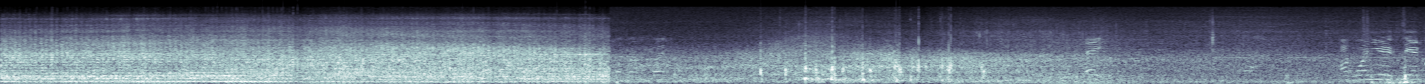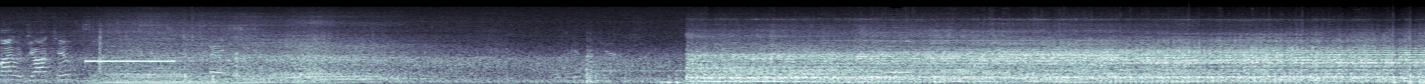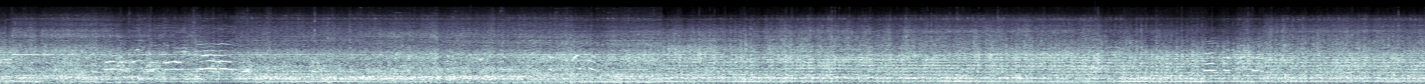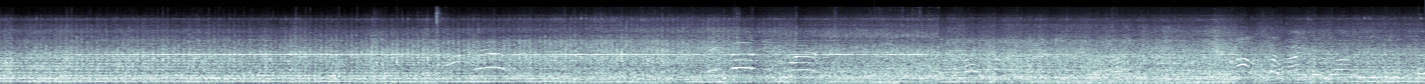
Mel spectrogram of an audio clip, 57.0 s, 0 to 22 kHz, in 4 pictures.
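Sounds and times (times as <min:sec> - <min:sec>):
engine drone: 0:00.0 - 0:57.0.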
